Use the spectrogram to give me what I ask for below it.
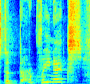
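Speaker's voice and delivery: mock-dramatic villain reveal. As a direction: swing the pitch up for the reveal.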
